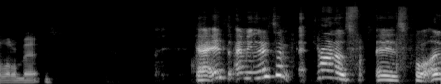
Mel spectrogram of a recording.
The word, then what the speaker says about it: Toronto: because like we're like Toronto. Like we don't say it like we say it with no T at the end. Take the T out, Toronto. That's why I'm struggling with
